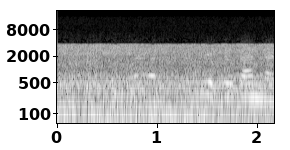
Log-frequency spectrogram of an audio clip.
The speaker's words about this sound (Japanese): あの、気候的に言うと、T シャツで、T シャツで、風が爽やかで、まあ、日が当たってるところは暑いけど、ちょうど今ね、せせらぎの横を通ってるんで、爽やかな音が聞こえてると思うけど。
